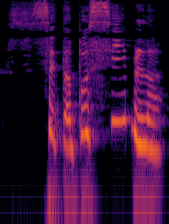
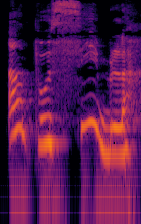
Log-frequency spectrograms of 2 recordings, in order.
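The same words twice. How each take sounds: First: High, slow, shocked denial; stunned disbelief. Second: Loud, high, drawn-out mockery; sneering echo. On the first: Young woman refusing the news, stunned. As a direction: draw it out in disbelief. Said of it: "la jeune femme anéantie". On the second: Mistress mocking the visitor's disbelief, sneering. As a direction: throw the word back scornfully. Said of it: "ricana Suzanne". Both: A narrator's reading.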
